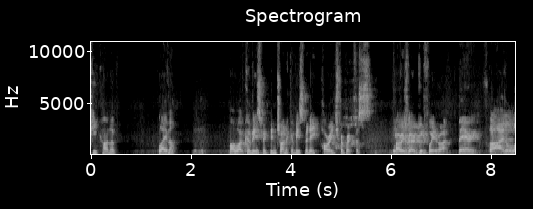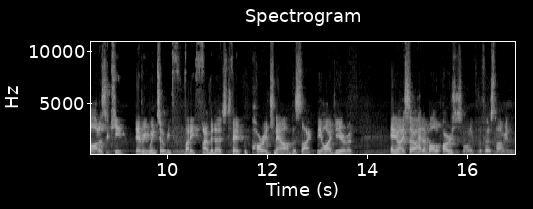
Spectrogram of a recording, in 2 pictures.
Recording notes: NOTE: This episode has poor sound quality due to a lack of technical skill on behalf of the hosts.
